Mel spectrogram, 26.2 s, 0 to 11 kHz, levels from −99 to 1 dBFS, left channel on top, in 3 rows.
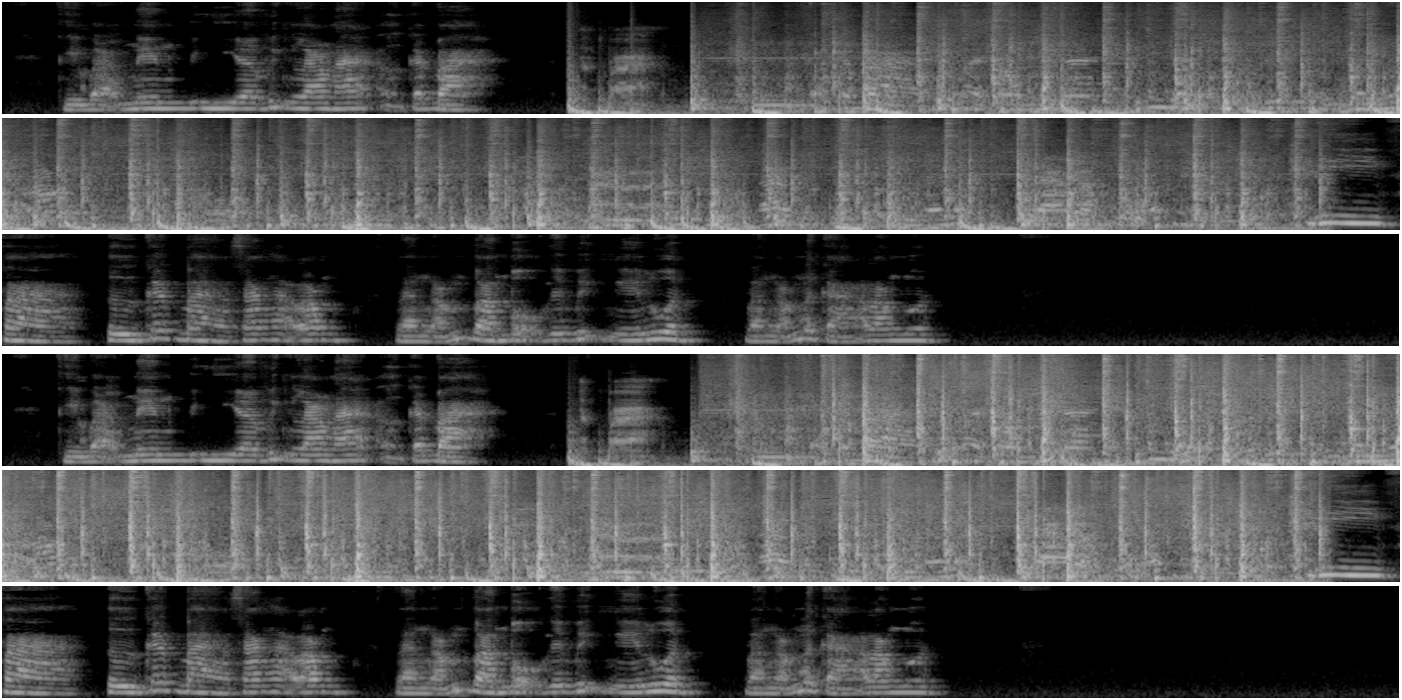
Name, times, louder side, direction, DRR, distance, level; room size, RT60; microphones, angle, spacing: voice 1, 0.4-3.1 4.7-9.2 10.9-11.4 12.5-16.5 16.9-19.7 19.9-21.8 22.1-23.3, right 2 dB, 20° right, 0.9 m, -41 dB
sound 1, 3.5-15.9, left 2 dB, 60° left, 0.9 m, -38 dB
voice 2, 3.8-4.1 4.6-4.7 9.8-10.4 12.3-12.9 15.2-15.5 20.2-20.3 22.4-22.5, right 4 dB, 70° right, 1.5 m, -43 dB
sound 2, 4.4-17.0, right 8 dB, 45° right, 0.4 m, -32 dB
8.6 x 6.8 x 2.4 m
head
